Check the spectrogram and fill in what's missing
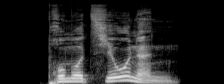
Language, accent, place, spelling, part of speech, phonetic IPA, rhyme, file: German, Germany, Berlin, Promotionen, noun, [ˌpʁomoˈt͡si̯oːnən], -oːnən, De-Promotionen.ogg
- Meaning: plural of Promotion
